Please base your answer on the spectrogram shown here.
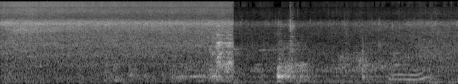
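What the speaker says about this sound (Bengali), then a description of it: "চুলায় কড়াই বসিয়ে দিয়েছিলাম, কড়াইটা গরম হয়ে গিয়েছে। এখন আমি যে মাছটা মেখে রেখেছি ওটা বসিয়ে দেব।" Marinated fish hits a hot wok in a loud, steady hiss of spitting oil that cuts off sharply halfway through, leaving a quieter kitchen with a few faint clinks and brief noises.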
